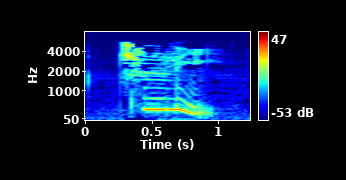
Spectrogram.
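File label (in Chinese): "吃力", Mandarin Chinese; hsk; chinese flashcards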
